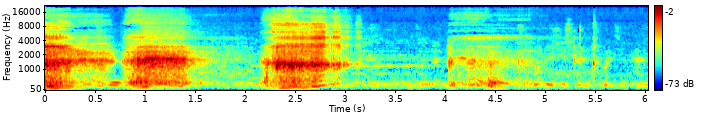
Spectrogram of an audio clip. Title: Daddy snoring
